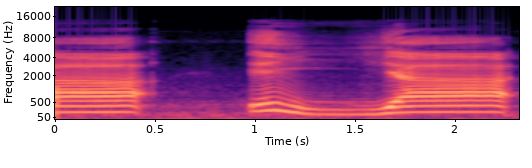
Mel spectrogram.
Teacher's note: জিহ্বার মধ্যখান উপরের তালুর সঙ্গে লাগিয়ে ইয়া উচ্চারণটা হবে।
